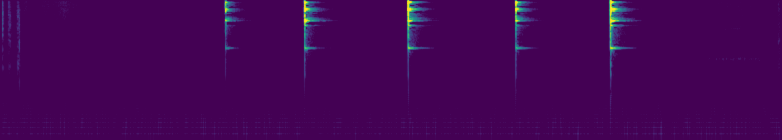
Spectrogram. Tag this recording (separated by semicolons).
tap; Glass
